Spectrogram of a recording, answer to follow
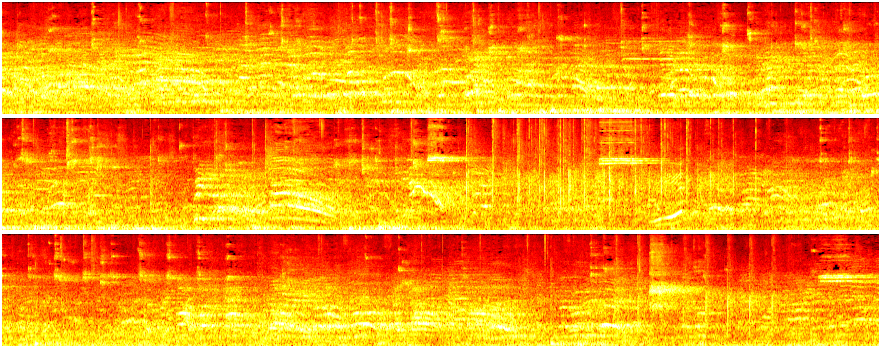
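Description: Basketball bouncing on a gym's hardwood floor during play, amid the voices of players and spectators echoing around a large gym.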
